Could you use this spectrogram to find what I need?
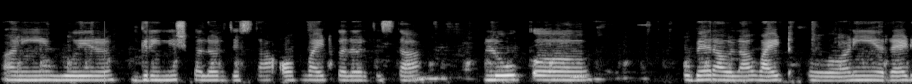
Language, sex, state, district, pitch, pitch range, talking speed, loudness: Konkani, female, Goa, North and South Goa, 200 Hz, 195-205 Hz, 100 wpm, -16 LUFS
